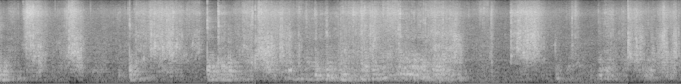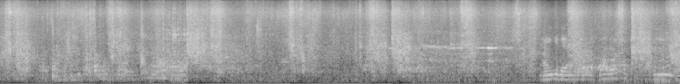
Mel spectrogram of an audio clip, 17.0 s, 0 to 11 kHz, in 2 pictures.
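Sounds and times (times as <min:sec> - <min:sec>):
shovels scraping into gravel: 0:00.0 - 0:17.0.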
